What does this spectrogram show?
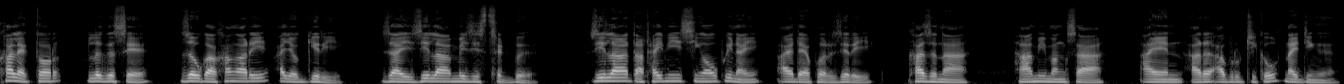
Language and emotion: Bodo, neutral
